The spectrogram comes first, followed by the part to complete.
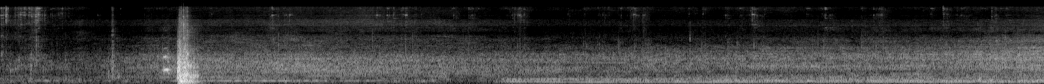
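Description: A car door shutting with one loud thump about two seconds in, over a steady outdoor hiss. From about halfway a low steady hum comes in: a pickup truck's engine idling.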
